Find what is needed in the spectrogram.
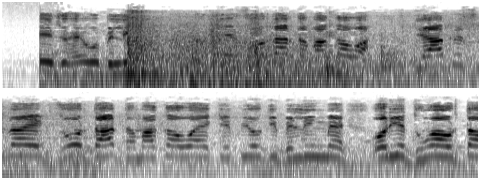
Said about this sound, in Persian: گزارش دهی زنده تلویزیون دان از لحظه یک انفجار در قرارگاه مرکزی پلیس در شهر کراچی، بزرگترین مرکز تجارتی پاکستان. مهاجمان انتحاری ناوقت جمعه بر این قرارگاه هجوم بردند.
